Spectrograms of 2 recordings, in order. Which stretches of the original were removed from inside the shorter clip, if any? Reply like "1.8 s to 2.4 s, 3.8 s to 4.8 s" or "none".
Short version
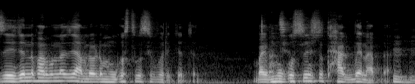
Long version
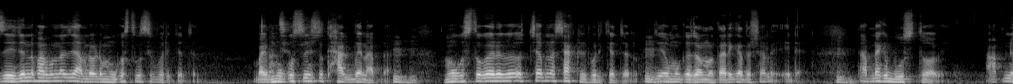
none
